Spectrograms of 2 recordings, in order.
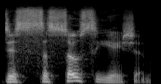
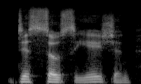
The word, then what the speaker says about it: dissociation: a lot of times there's a myth that it is disassociation. That that is what we call it. That that is the term disassociation. You may hear a lot of people talk about the term disassociation or disassociated actually the word is just dissociated. There is no a. It is not the full word association. It's dissociation. Dissociated. That is actually the correct term and the way to pronounce it.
